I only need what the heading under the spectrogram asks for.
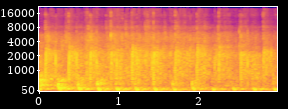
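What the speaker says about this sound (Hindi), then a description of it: "एक बार में सर के लिए जबरदस्त तालियां" Audience at an Indian business event clapping for a guest, a close, loud burst of many hands with uneven rhythmic pulses running through the whole stretch.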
